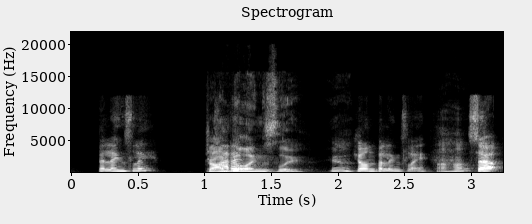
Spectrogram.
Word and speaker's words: Billingsley: Billingsley.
